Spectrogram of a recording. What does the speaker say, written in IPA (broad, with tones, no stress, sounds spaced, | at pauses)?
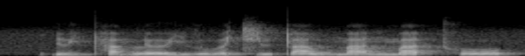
ɗ ɨ˨˦ j t̪ʰ a̰˧˨ m l əː˧˩ j l u˨˦ ə̯ t͡ɕ ɨ˧˩ t̪ a˨˦ w m a˧ n m a˦˥ t̚ x o˨˦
